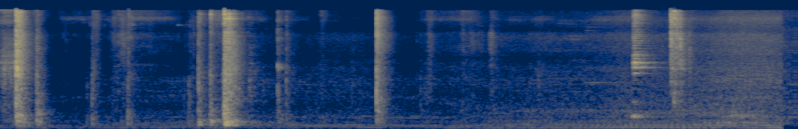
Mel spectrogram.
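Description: Plastic body panels knock and click as hands fit them together.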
